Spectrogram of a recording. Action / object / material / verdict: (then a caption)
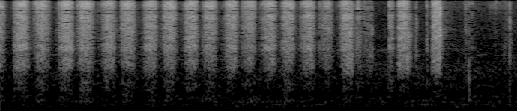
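scrape / fingernail rubbed with a foam nail buffer / nail and foam / none. A white solid foam buffer block is rubbed back and forth over a natural thumb nail in quick, steady strokes. About twenty short, airy scratching swishes follow one another, bright and hissy with almost no low end. The strokes thin out and turn softer and less even near the end.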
